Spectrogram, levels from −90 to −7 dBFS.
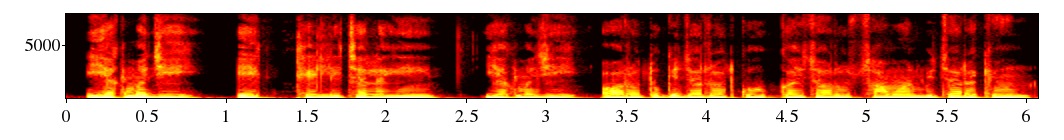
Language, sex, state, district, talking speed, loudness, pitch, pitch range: Garhwali, male, Uttarakhand, Tehri Garhwal, 175 wpm, -13 LUFS, 155 Hz, 145-160 Hz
